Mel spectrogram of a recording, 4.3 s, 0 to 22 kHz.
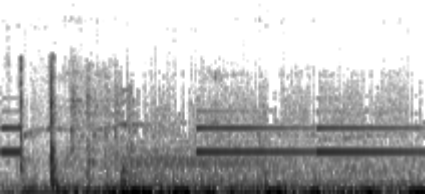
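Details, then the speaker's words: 2005 Lexus GS300 towed in for no start, failed starter replaced: short crank, then catches and settles into a steady idle with a chime over it; clean normal start after repair. "okay so this start that's good it's a good sign"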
